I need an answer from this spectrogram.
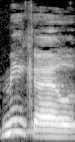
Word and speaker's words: Mikail: Um so I should say I am Mikail because that's more so how they pronounce my name here in Finland.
